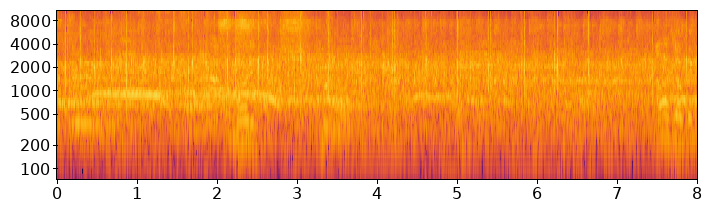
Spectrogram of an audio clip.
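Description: Arena crowd cheering and clapping, many voices shouting at once with sharp hand claps throughout.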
